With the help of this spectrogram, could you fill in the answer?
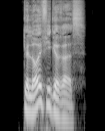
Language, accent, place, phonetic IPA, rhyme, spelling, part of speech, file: German, Germany, Berlin, [ɡəˈlɔɪ̯fɪɡəʁəs], -ɔɪ̯fɪɡəʁəs, geläufigeres, adjective, De-geläufigeres.ogg
- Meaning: strong/mixed nominative/accusative neuter singular comparative degree of geläufig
